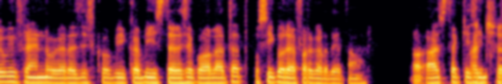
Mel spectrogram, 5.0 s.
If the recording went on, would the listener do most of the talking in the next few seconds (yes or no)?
no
